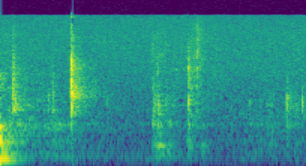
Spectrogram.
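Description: One sharp click about half a second in, then a few faint ticks, as small objects are handled on a tabletop.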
